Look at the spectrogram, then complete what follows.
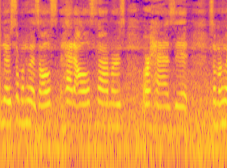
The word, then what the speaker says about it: Alzheimer's: don't say it right, it's not got a T in it, it's Alzheimer's, but it's taking these memories away from somebody.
